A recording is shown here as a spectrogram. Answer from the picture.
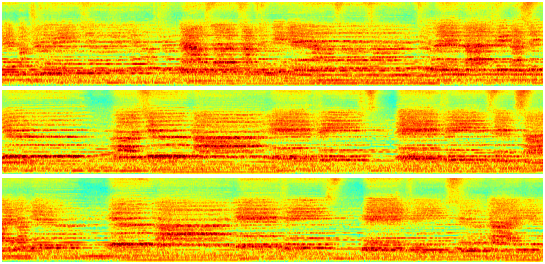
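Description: A children's choir singing a song together, over an instrumental accompaniment of sustained low notes that change every few seconds.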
